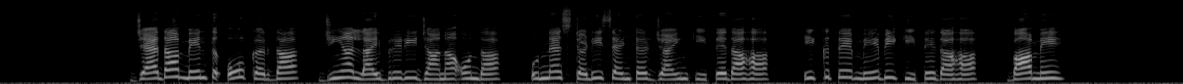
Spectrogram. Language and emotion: Dogri, neutral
